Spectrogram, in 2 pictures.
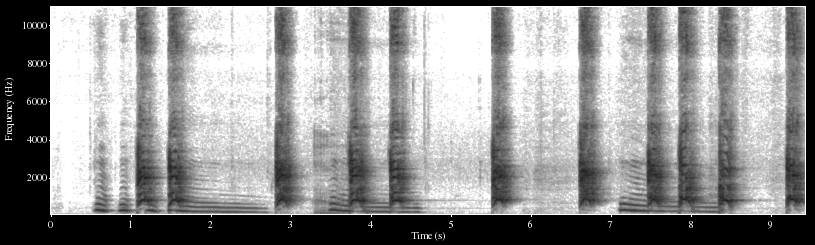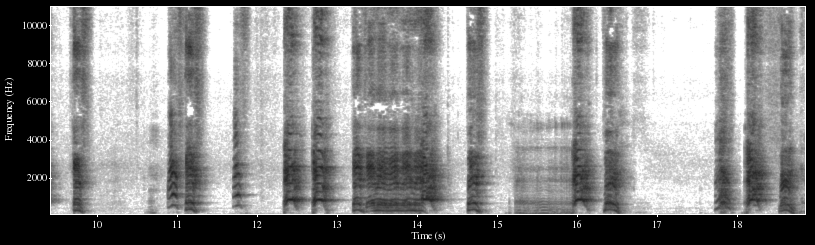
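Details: Bailey, a female Jack Russell Terrier, gives sharp, high barks in quick bursts in a barking competition, answered by a person's imitation barks.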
